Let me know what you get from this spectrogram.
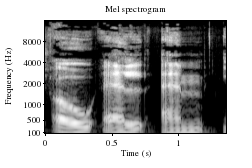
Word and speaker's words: HOLMES: I pezzi d'esposizione disposti in basso si riferiscono al computer della Polizia Metropolitana di Londra, denominato Home Office Large Major Inquiry System, abbreviato HOLMES, che naturalmente si pronuncia Holmes.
